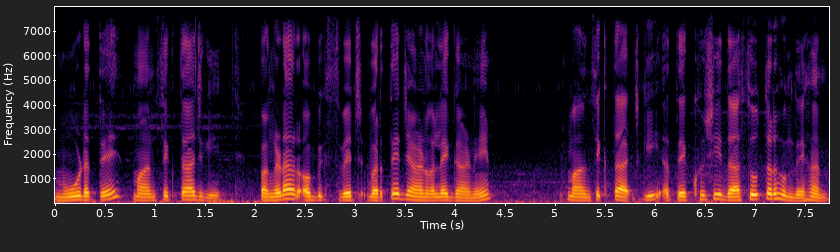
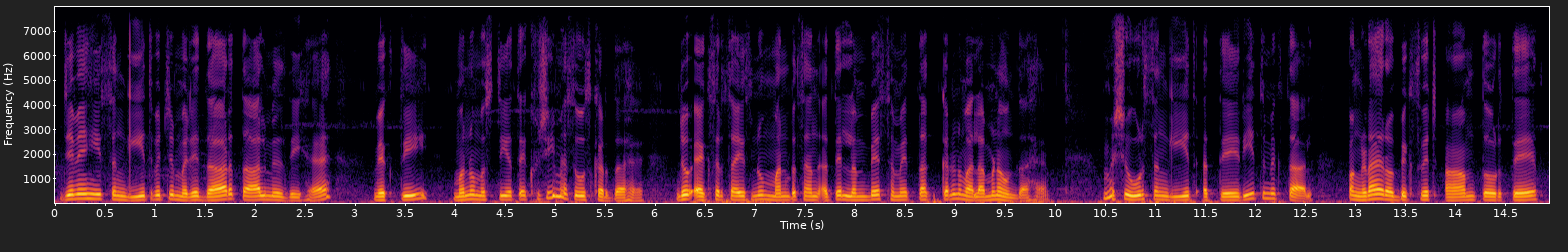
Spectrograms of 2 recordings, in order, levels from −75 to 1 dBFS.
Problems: constant background noise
